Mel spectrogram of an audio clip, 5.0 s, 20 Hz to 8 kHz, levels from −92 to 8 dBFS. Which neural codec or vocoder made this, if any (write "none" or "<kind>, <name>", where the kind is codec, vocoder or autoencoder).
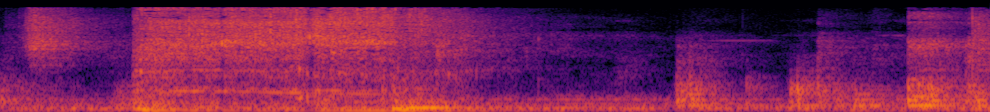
none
